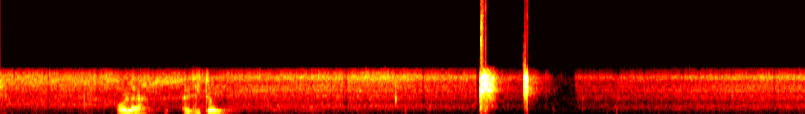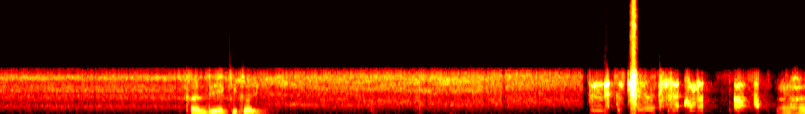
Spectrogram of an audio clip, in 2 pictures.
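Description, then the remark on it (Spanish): A voice on a poor call line keeps cutting in and out in short, clipped bursts because of a bad connection, separated by steady hissing static and a sudden brief dropout to silence. “sí, se escucha entrecortado.”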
